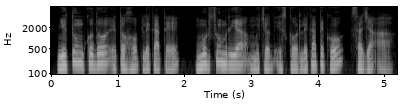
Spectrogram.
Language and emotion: Santali, neutral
